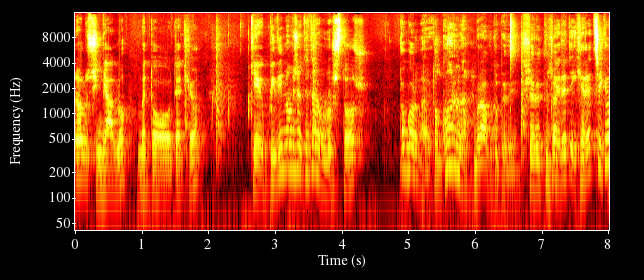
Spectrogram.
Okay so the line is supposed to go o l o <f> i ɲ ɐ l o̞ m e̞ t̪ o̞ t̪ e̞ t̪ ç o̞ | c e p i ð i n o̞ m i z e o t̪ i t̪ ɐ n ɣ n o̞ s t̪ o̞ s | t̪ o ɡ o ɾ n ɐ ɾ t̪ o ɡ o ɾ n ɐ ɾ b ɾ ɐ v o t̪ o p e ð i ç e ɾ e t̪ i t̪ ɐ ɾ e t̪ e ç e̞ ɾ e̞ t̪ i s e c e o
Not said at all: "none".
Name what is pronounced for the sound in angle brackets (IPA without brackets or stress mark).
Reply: s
